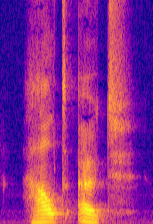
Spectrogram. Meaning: inflection of uithalen: 1. second/third-person singular present indicative 2. plural imperative
- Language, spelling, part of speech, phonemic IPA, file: Dutch, haalt uit, verb, /ˈhalt ˈœyt/, Nl-haalt uit.ogg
